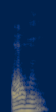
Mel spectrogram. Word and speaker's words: AUN: That's what, AU, then you can spell, then, when you actually enunciate, you can spell with the AU, but you pronounce with the O sound, On.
